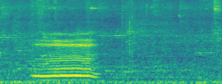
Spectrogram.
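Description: A man's voice holding a single drawn-out hum for under a second, starting about a third of a second in, its pitch steady and dipping at the end, over the steady background of a busy covered market.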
